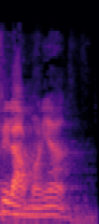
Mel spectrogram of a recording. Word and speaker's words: Philharmonia: filagmonia o, como, como, se diga. En teoría es filagmonía. Filagmonía. con un pequeño. – hay con una abierta, Agudo.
